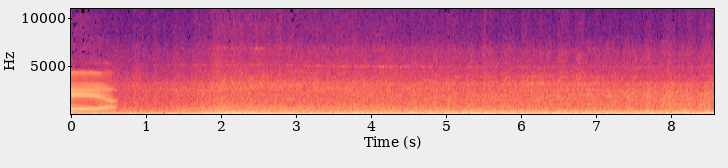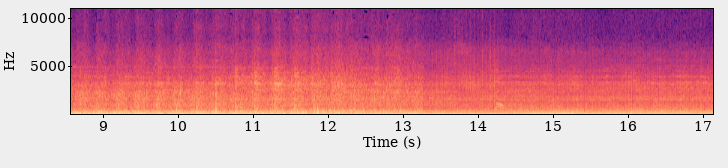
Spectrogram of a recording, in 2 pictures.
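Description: An EMD diesel locomotive hauls a train past in Folkston, Georgia, a loud sustained rumble with rhythmic wheel clatter throughout, close by and steady, with a brief horn-like tone near the start.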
